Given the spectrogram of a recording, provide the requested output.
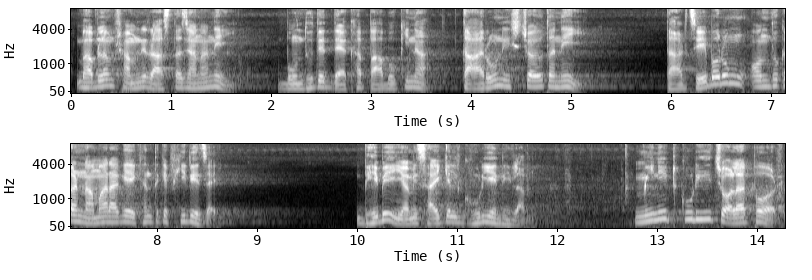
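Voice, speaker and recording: Male ghost story narrator in long reverb. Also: medium pitch. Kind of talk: dramatic first-person ghost story narration. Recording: long reverb with music bed. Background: background music.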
